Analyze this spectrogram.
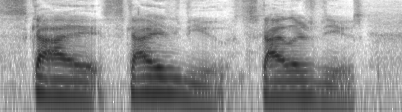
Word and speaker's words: Schuy: And yes, that is not Sky. It's S C Hu Y, which could also be pronounced school. But I that's how my name is spelled and it's always been pronounced Skyler.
